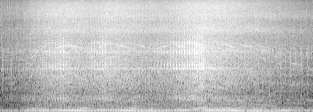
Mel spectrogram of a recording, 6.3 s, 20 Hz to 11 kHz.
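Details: 2000 Subaru Impreza 2.5RS petrol engine revved twice: deep knocking under the exhaust note; rod knock or piston slap suspected, unconfirmed.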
